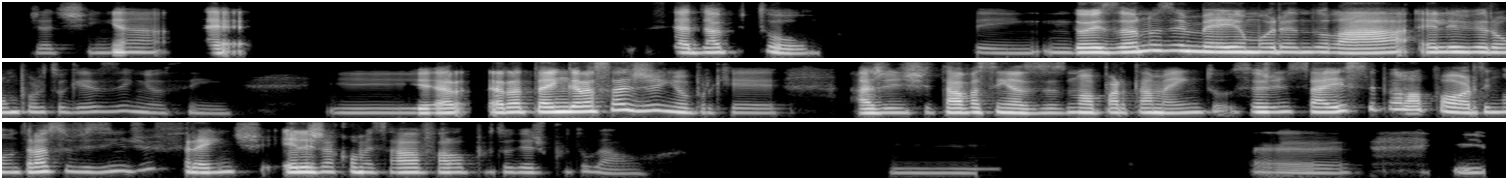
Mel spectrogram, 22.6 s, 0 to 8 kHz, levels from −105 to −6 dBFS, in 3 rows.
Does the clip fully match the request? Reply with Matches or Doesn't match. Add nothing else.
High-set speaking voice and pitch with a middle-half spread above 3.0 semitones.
Doesn't match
